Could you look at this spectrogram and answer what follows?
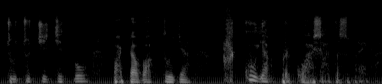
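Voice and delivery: whispered menacing threat; whispered voice of Satan; sinister whisper. Retold or imitated. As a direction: hiss the devil's claim softly.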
